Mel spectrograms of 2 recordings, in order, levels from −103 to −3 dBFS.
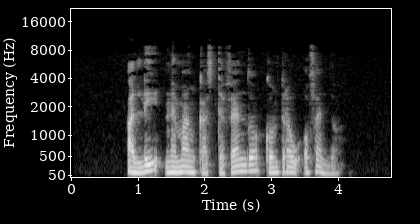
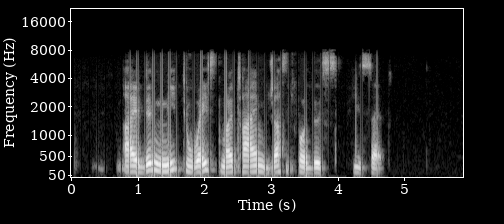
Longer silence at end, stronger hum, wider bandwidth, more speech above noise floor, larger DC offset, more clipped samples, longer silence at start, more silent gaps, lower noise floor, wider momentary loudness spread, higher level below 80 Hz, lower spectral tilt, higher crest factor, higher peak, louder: second, 0.8 s vs 1.25 s; neither; about the same, 8 kHz vs 7.8 kHz; second, 62 dB vs 68 dB; neither; neither; about the same, 0.85 s vs 0.75 s; neither; about the same, -83 dBFS vs -84 dBFS; second, 10 LU vs 14 LU; about the same, -50 dBFS vs -50 dBFS; first, -8 dB/octave vs -6.5 dB/octave; about the same, 20 dB vs 16 dB; about the same, -2 dBFS vs -2 dBFS; second, -21 LUFS vs -17 LUFS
